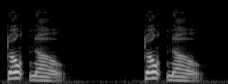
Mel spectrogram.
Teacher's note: don'tknow。放在一起呢，可以有一个不完全爆破的处理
